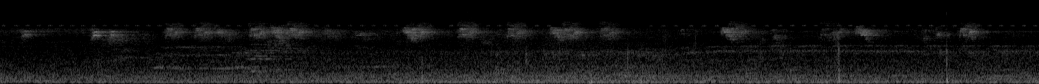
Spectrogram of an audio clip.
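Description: Small birds chirping: short, high chirps come one after another, a few each second in loose clusters, over a faint steady high whine and low outdoor background noise.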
